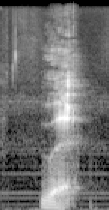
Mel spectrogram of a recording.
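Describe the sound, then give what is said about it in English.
A single loud burp lasting about half a second, deep and throaty with a rough rising edge, standing alone against a quiet background. “See, I didn't burp all episode.”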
